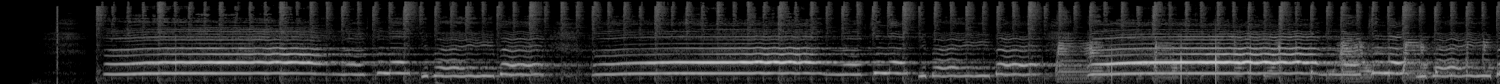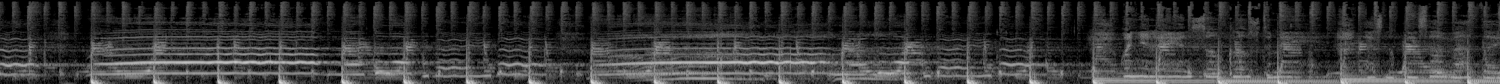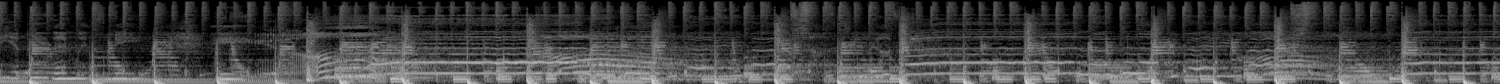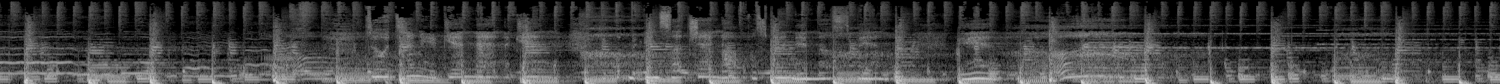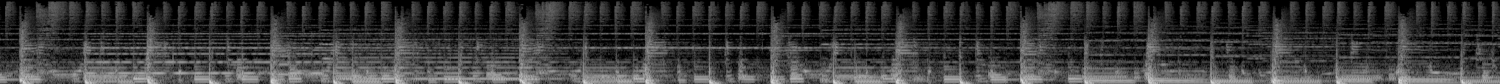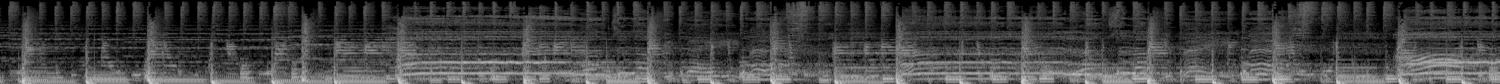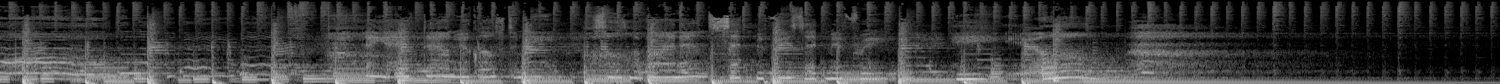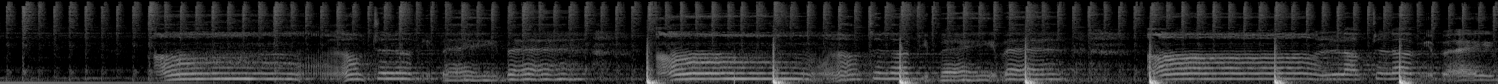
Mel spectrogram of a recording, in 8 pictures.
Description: Disco 70's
